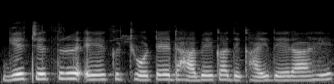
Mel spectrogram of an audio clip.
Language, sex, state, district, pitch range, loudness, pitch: Hindi, female, Haryana, Rohtak, 195-240 Hz, -15 LUFS, 220 Hz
